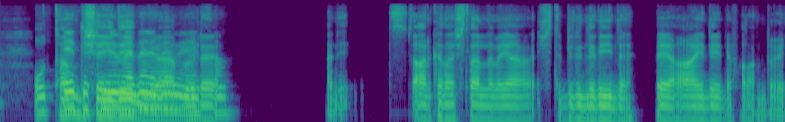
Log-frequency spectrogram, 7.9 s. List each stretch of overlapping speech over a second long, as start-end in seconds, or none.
0.6-2.2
